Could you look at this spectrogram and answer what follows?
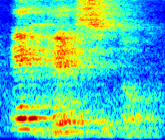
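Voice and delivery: "Ejército" as "eh-HER-si-to"; stress on antepenultimate syllable. Shown as a demonstration. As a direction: hit the second syllable of "Ejército", Spanish-style. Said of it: "antepenúltima".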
